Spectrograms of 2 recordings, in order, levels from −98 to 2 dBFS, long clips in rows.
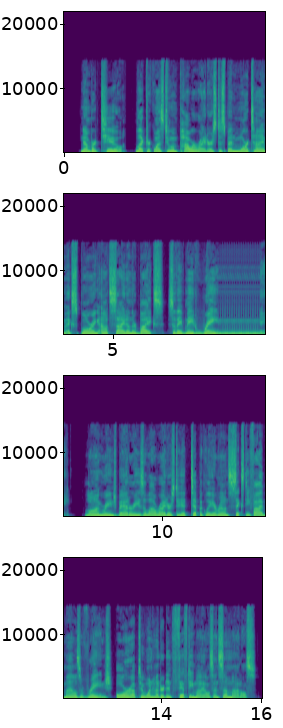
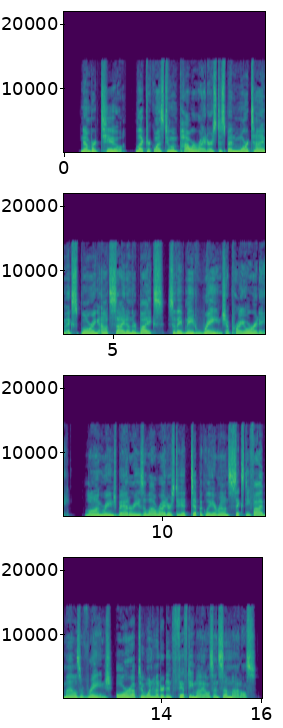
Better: second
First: audio freezing; at 7 s for 1 s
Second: none

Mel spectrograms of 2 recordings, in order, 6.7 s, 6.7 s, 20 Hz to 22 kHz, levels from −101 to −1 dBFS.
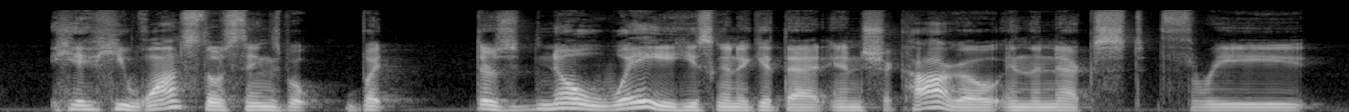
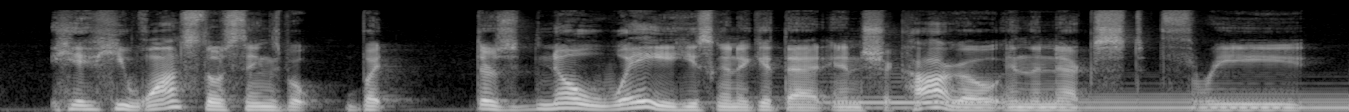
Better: first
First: none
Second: background music; loud; from 4 s on; 10 dB below the speech

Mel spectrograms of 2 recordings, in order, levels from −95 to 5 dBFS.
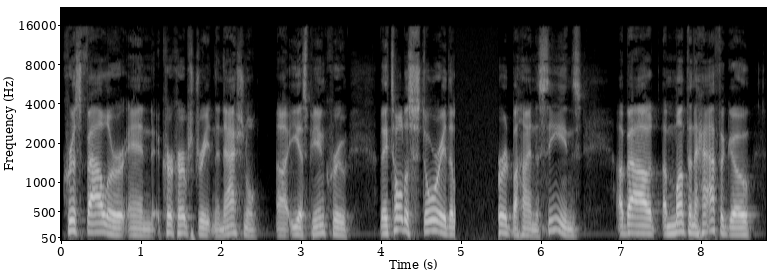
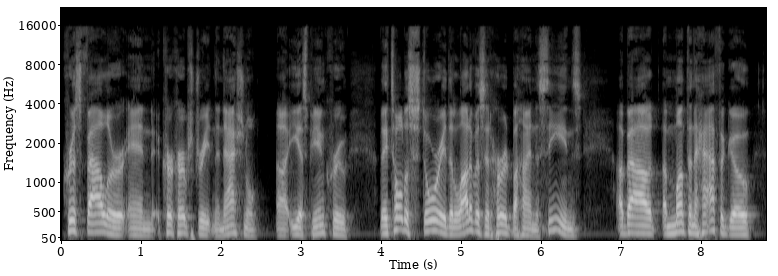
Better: second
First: audio cutting out; at 5 s for 0.5 s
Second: none

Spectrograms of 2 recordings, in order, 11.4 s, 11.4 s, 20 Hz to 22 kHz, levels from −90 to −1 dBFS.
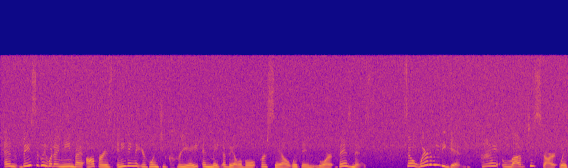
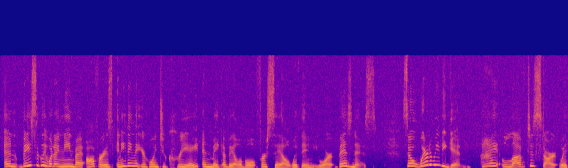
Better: second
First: hiss; loud; throughout; 4 dB below the speech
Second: hiss; faint; throughout; 20 dB below the speech

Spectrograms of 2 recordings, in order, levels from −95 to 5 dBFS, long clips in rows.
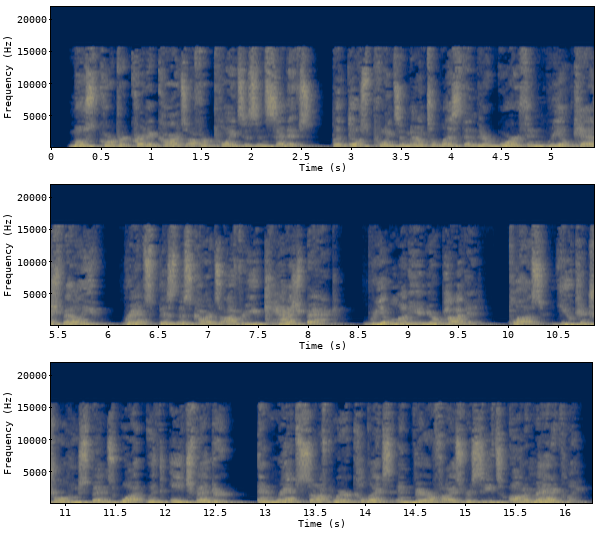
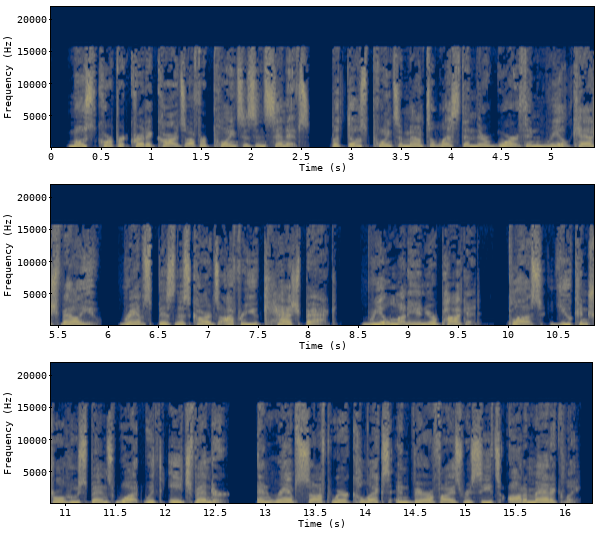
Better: second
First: room echo; slight; dies away in 0.4 s // off-mic speech; far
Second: none

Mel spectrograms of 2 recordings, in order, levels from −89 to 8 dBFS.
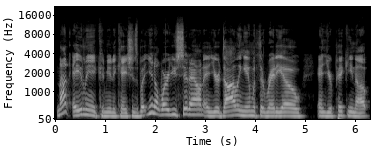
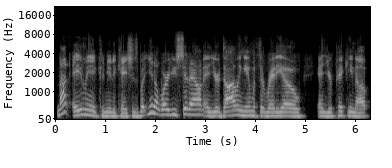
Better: first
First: none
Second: garbled, watery; slightly; nothing above 7.5 kHz

